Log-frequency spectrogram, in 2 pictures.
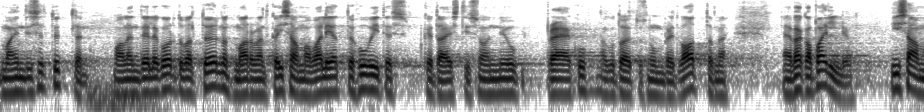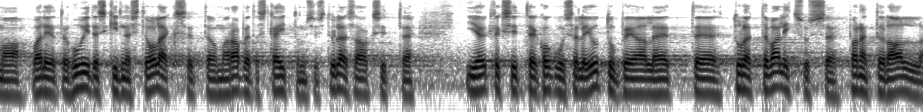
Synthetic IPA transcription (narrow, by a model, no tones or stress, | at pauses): mɑe̞nd̪̥ise̞lt̪ːˑyt̪ːˑle̞n | mɑo̞le̞ne̞jle̞ko̞rd̪uvɑlt̪ːˑø̞ːlnud̪̥mɑɑrvɑnet̪kɑisɑmɑvɑlʲijɑt̪ːˑe̞ɦuvid̪̥e̞ske̞d̪ɑe̞ːsʲt̪iso̞njupræeɡ̥unɑɡut̪o̞et̪ːˑusnumbre̞jd̪̥vɑːt̪ˑːɑme̞ | væɡ̥ɑpɑlʲjṵ | isɑmɑvɑlʲijɑt̪ːˑe̞ɦuvid̪e̞skind̪lɑst̪io̞le̞kse̞t̪ːe̞o̞mɑɾɑb̥e̞d̪̥ɑst̪̚kæjt̪ːumise̞st̪yle̞sɑːksit̪ːe̞ | jɑyt̪ˑle̞ksit̪ːe̞ko̞ɡ̥use̞lːe̞jut̪ːˑupe̞ɑle̞ːt̪ːeːule̞t̪ːe̞vɑlʲit̪susːe̞pɑne̞t̪ːelɑɑlːɑ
